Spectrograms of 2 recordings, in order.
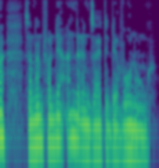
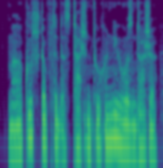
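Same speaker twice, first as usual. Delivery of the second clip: usual speaking voice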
